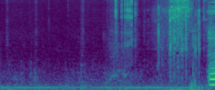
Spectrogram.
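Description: Rustling and scraping of the camera being handled against clothing, with a brief louder rustle near the end, over a steady low hum.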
